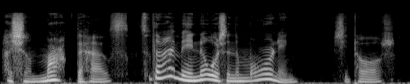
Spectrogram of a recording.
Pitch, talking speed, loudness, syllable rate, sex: 170 Hz, 235 wpm, -20 LUFS, 5.4 syllables/s, male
